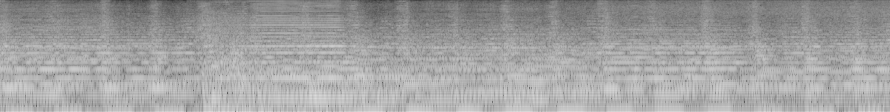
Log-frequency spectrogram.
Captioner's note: whooshing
